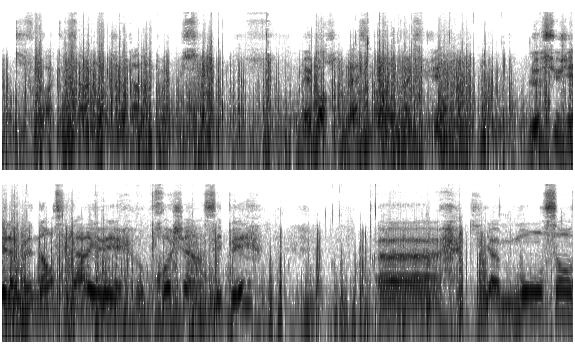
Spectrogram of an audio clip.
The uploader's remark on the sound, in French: mon tout premier Gravelman en live depuis le vélo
